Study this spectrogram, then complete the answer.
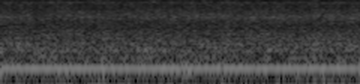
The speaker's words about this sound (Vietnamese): Có lẽ là thầy tổ chức đắng đang dùng cái iPhone và đi trên xe cho nên không có rõ.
